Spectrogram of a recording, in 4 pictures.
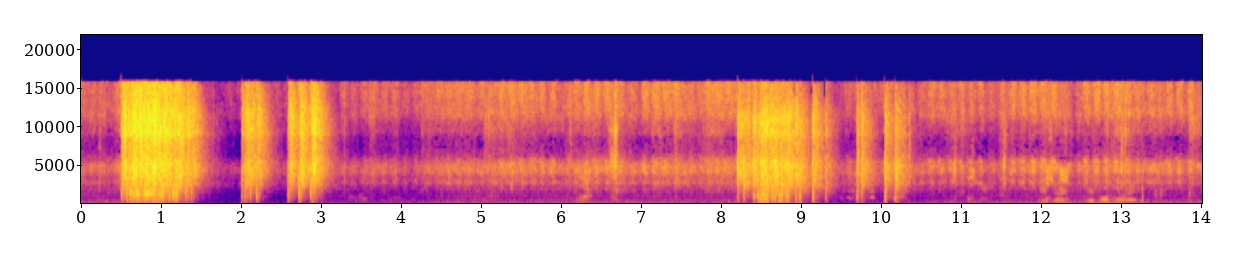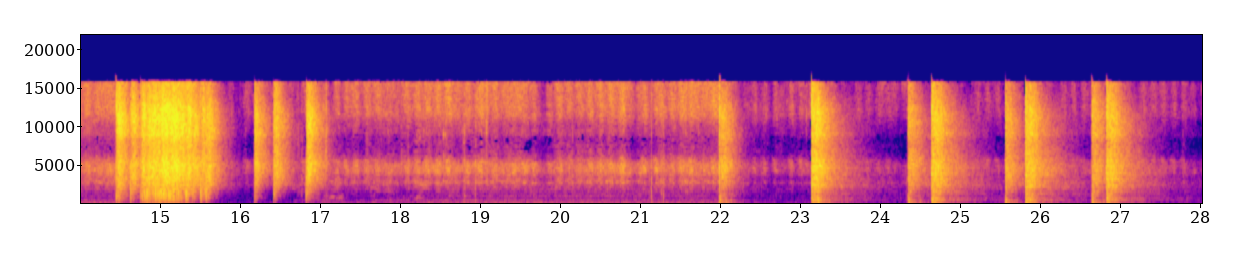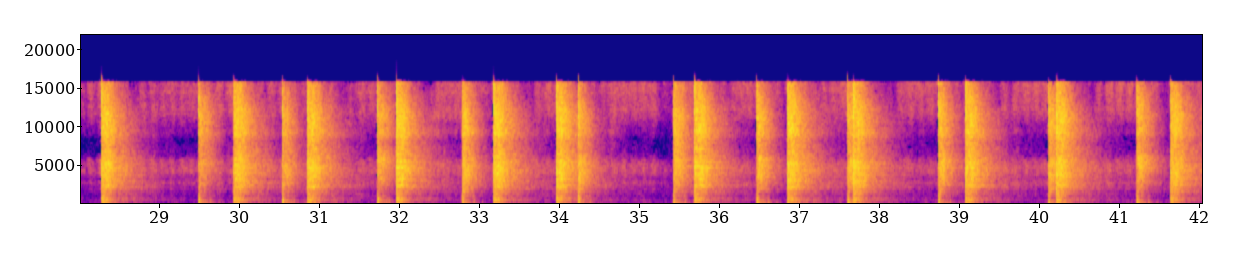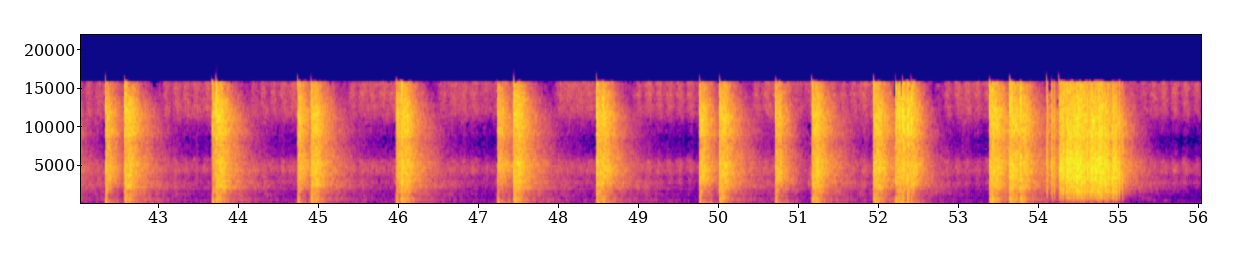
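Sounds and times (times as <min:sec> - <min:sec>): firework shells bursting: 0:00.0 - 0:03.3, 0:08.0 - 0:10.9, 0:13.3 - 0:17.1, 0:35.4 - 0:55.3.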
